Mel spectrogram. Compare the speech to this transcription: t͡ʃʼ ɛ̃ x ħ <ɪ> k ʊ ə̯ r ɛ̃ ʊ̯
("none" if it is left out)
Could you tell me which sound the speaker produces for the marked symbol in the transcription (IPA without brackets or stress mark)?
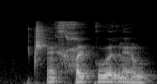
ɪ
